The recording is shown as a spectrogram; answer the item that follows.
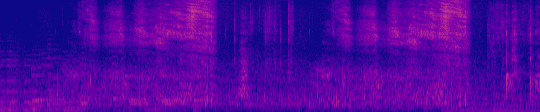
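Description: Light background music over the hiss of fried rice sizzling and being stirred in a hot pan, then close-miked eating noises from a diner, in stretches that cut off sharply.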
